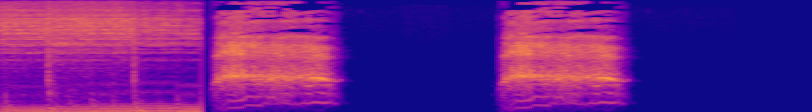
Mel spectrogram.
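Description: Background music with bass guitar that cuts off suddenly about a second in, followed by two identical short sound effects, each about half a second long, the second a second and a half after the first.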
